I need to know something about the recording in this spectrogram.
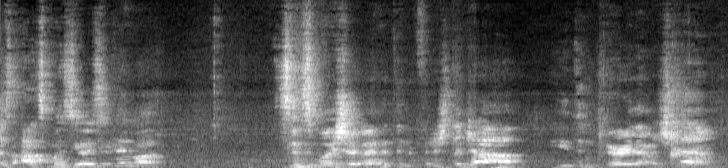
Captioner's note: Hebrew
